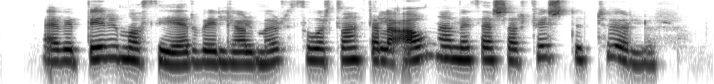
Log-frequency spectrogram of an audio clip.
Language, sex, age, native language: Icelandic, female, 50-59, Icelandic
